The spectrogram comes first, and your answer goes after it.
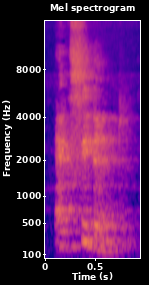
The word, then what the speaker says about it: accident: This is accident. This letter, the sound of this letter is hard sound, that is K, and this one is S, that is saw sound. Accident.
